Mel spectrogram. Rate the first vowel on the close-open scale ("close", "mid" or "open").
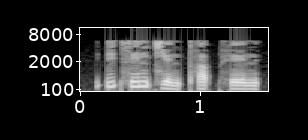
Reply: close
